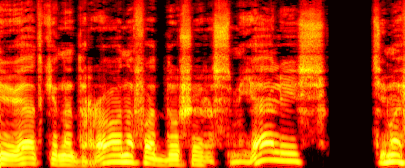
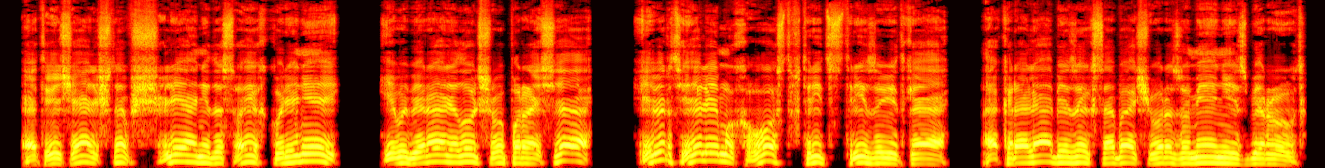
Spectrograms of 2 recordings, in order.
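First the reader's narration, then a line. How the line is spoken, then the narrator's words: Muffled, hollow reply. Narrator (Russian): ответил глухо раздай беда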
